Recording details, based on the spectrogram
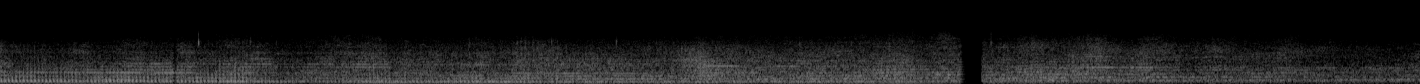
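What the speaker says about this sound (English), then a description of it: "got a helicopter going overhead." A helicopter passing overhead outdoors at a hillside work site, its rotor drone steady and moderately distant, a continuous low hum filling the whole stretch with no voices over it.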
